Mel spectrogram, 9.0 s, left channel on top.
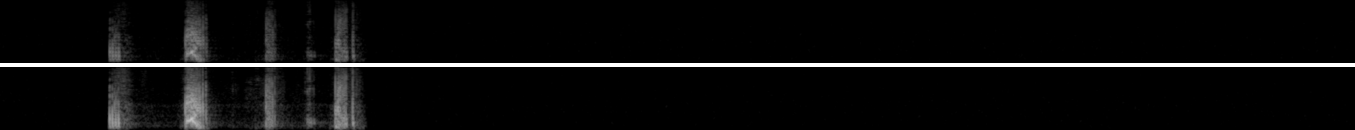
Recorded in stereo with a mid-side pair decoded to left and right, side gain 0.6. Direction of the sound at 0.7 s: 65° right.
